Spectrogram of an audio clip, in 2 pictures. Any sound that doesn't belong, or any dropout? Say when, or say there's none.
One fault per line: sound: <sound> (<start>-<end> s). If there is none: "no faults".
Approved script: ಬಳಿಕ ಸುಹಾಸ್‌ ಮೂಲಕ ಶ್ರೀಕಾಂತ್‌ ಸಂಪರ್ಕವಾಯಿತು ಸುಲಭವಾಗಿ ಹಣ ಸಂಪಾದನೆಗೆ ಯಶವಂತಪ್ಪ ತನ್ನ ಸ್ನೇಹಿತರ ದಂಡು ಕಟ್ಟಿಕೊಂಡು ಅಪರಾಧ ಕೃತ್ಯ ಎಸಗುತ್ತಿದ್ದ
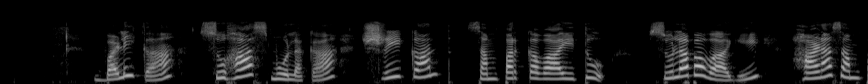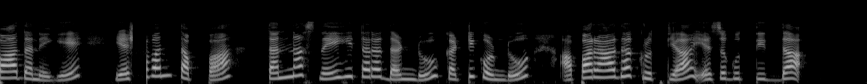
sound: dropout (10.0-10.1 s)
